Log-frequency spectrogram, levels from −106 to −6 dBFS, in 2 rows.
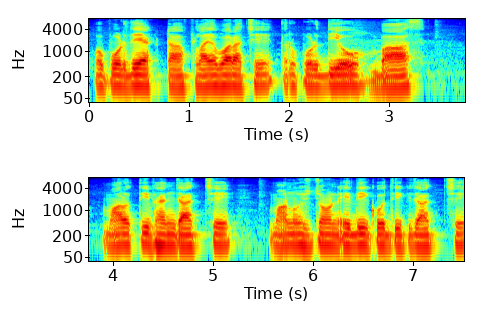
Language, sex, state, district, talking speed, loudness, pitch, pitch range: Bengali, male, West Bengal, Malda, 120 wpm, -18 LUFS, 110 Hz, 105-115 Hz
